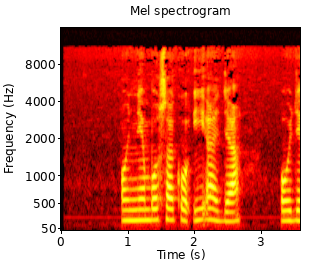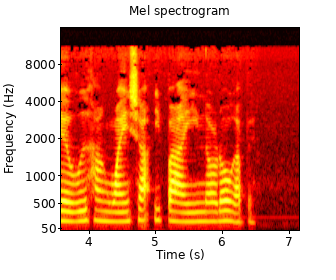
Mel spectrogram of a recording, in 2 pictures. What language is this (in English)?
Guarani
